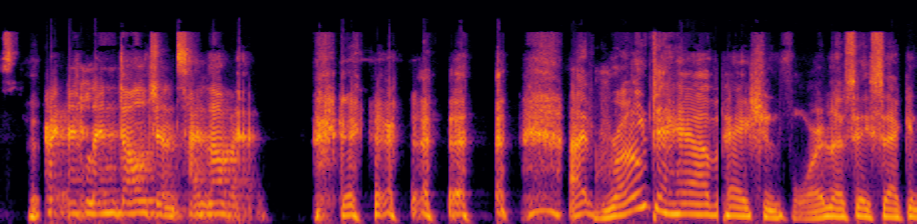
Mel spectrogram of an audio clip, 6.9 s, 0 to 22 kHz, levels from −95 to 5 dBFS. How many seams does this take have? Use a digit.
1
